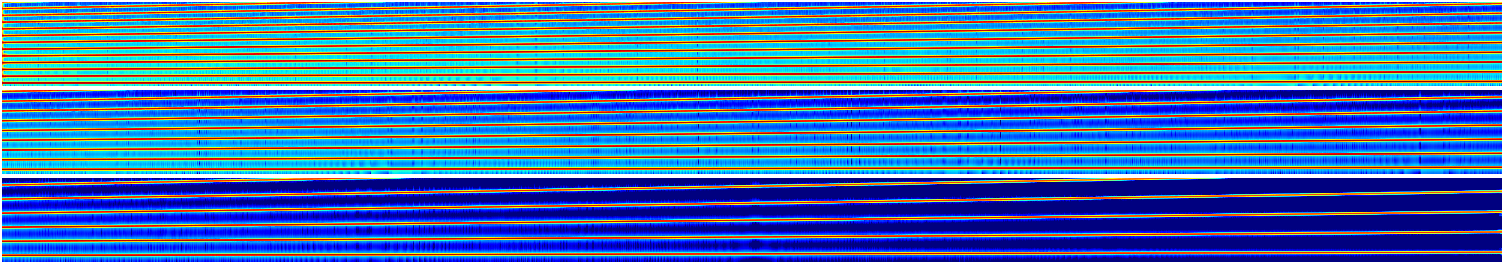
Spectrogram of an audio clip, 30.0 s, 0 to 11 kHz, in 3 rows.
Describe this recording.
sq2chirp
chirp, squarewave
